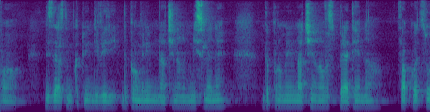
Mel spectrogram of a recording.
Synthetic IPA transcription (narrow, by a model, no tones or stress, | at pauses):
və | d̪ɐizɾasnɛmkɐ̥t̪ɔind̪ivid̪id̪ɐpɾomɛnimnat͡ʃinənɐmislɛnɛd̪ɐpɾomɛnimnat͡ʃinənɐvəspɾijat̪iɛnɐt̪ovakoɛt̪ʊ̥sˠu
